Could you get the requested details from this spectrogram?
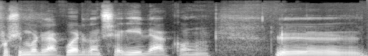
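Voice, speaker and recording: A man's dark, mellow voice, fairly low in pitch, at a fairly slow pace over a quiet background. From Spain, Talavera de la Reina (Castile). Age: 70s. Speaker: film club founder. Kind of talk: interview testimony. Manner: halting, with repetitions.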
